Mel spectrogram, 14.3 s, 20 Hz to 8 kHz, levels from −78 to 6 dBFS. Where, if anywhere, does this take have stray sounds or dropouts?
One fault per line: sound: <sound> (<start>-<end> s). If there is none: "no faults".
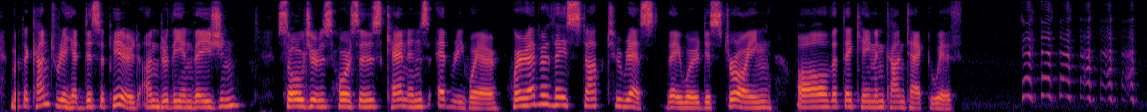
sound: dropout (0.2-0.2 s)
sound: laugh (12.7-14.3 s)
